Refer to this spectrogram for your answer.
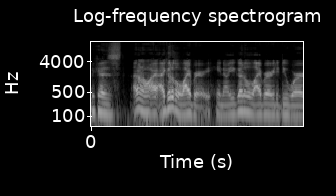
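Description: The sound is dry with no echo as a man speaks with ordinary pitch variation. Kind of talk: casual vlog chat. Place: car. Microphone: phone near.

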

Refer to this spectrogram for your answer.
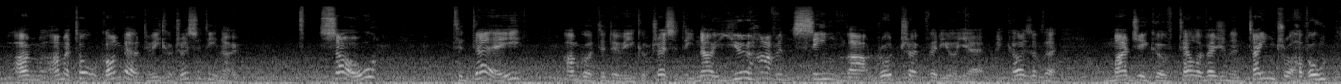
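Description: A man speaks at a moderate speed as loud noise fills the background. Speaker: car vlogger. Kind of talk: casual vlog chat. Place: car. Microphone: lapel.

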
